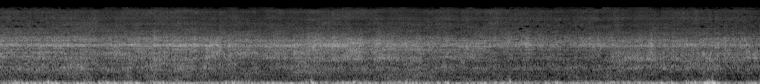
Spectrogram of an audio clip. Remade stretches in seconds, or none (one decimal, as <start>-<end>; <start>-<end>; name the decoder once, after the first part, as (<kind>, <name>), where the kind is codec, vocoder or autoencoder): 0.8-5.1 (codec, SNAC); 5.9-7.0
